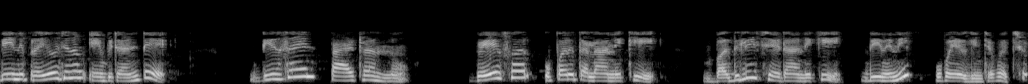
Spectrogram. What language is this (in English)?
Telugu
